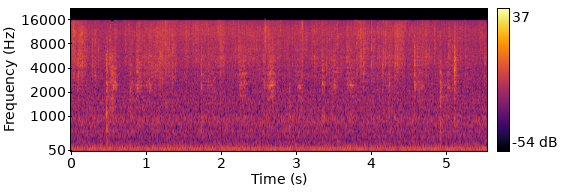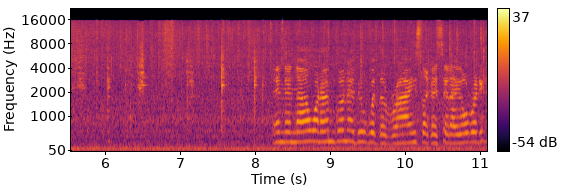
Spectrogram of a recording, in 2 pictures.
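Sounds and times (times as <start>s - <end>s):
food sizzling in a skillet: 0.0s - 11.0s.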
